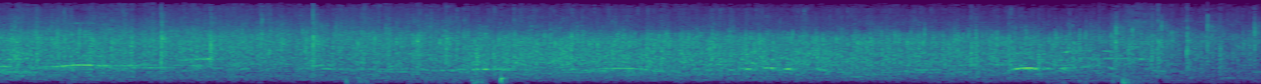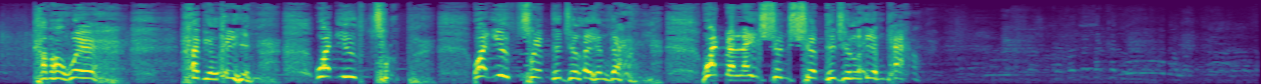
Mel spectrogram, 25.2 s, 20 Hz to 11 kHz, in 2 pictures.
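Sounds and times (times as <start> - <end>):
large church audience clapping in praise: 0.0 - 15.6
speech: 13.1 - 13.9, 14.6 - 16.6, 17.4 - 21.8.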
